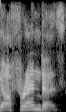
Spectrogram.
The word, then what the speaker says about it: ofrendas: Hey, listen, can you tell us a little bit about, and I hope I'm pronouncing this correctly, the Avrundas or altars? – Yeah, that's right, the ofrendas.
